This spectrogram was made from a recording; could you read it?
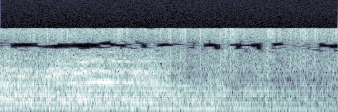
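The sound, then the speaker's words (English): Cattle low and moo at stock pens in a dense, steady din, with a rough, sustained lowing that fills the whole moment without pause. “We better get our dough for these cows before we spring the other deal on them.”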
